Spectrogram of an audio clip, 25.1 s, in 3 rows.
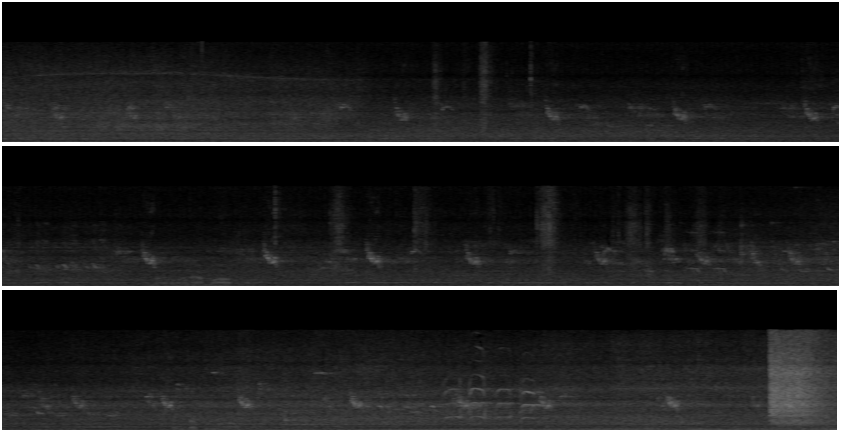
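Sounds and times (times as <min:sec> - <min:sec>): low rumble of street traffic: 0:00.0 - 0:25.0.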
